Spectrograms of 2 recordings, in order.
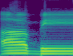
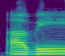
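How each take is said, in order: Both takes have the same delivery.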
